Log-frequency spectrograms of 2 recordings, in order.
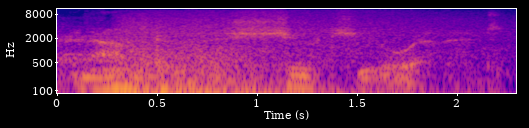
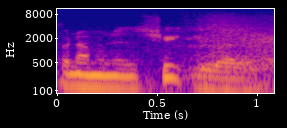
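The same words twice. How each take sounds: First: Low, breathless creepy threat in a whisper; ominous whisper. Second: Quick, teasing mock threat; playful threat. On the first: Retold or imitated. Strange old lady aiming the water gun at his face, whispered menace. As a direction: whisper it like a curse. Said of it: "she was so ominous with everything". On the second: Ex teasing him with a water gun, playful and quick. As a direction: rattle it off like a joke. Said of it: "and just jokingly, playfully".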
